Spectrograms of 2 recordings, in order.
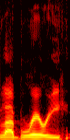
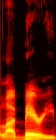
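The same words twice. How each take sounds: First: Both R sounds are clearly pronounced. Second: The first R sound is dropped. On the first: The speaker calls it right. "enunciate it real sweet for me, library" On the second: The speaker calls it wrong. "and not library"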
